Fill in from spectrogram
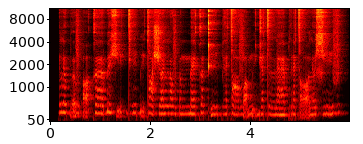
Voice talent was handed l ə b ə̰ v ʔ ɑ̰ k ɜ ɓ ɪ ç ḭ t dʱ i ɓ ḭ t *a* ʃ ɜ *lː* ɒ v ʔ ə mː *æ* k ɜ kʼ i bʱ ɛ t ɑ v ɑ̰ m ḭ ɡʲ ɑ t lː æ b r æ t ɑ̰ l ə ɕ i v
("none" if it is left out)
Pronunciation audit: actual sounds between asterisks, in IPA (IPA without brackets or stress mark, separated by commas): ɑ, lː, ɛ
